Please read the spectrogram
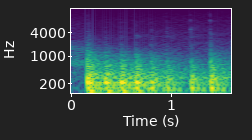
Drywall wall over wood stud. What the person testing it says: you can tap and you can tell it right there there's gonna be a stud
